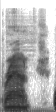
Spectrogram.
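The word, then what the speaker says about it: Braun: He's of German descent, I guess, but he pronounces it Brown.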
